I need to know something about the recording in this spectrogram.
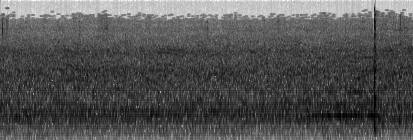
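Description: Steady murmur of a ballpark crowd. Near the end, a single sharp pop as a pitched baseball smacks into the catcher's mitt for a strike.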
